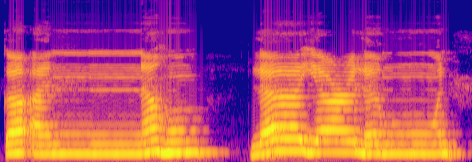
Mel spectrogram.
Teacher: وراء، وراء ظہورہم، ظہورہم، کأنہم، کأنہم، دیکھیں یہاں نون مشدد ہو رہا ہے، نون کے اوپر تشدید ہے تو یہاں غنہ ہوگا اور غنے کی مقدار دو حرکت کے برابر ہوگی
